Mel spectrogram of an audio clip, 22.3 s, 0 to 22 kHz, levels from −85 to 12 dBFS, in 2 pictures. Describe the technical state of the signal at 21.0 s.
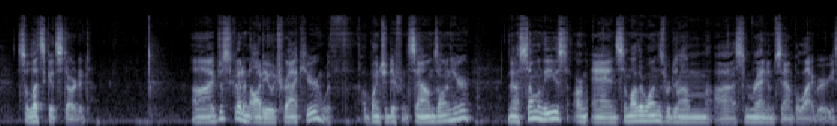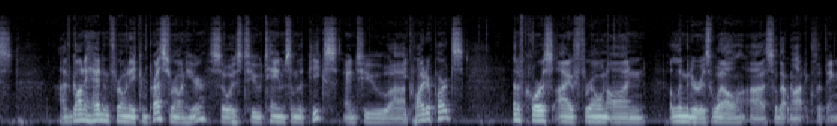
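At 21.0 s the signal is intact, with no dropout, distortion, glitch or other fault to be heard at that moment.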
